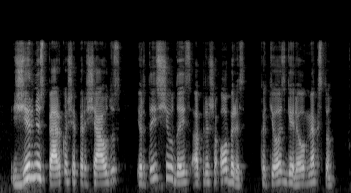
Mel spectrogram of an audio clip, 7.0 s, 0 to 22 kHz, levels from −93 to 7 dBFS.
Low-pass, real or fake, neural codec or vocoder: 9.9 kHz; real; none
